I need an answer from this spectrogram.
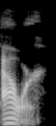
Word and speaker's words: hour: It almost always vanishes in question words, when, why, and in specific time words like honest and hour.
